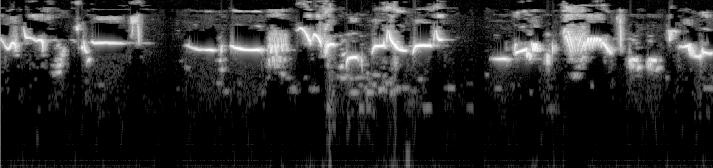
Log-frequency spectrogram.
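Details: Rubythroat song recorded for trapping: a thin, level whistle, then rising and falling warbled notes and scratchy chatter in phrases split by short pauses, loud and clean.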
